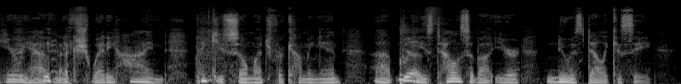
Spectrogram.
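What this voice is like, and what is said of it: Close-mic whispery NPR radio voice. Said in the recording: “that NPR voice where they're really close to the microphone and it's sort of a whisper ... that total NPR voice”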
